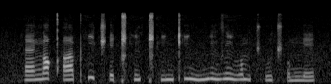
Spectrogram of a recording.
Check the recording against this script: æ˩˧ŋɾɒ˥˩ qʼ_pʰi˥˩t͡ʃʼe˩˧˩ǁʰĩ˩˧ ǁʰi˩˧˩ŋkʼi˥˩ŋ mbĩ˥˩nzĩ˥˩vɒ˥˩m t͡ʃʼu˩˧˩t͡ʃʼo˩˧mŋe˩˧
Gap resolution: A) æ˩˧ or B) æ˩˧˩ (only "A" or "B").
A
